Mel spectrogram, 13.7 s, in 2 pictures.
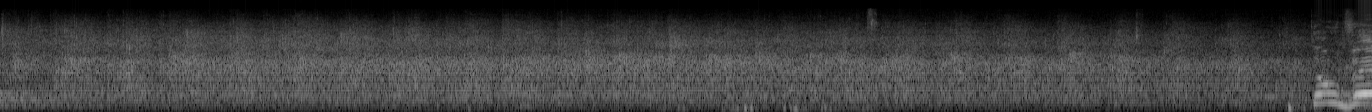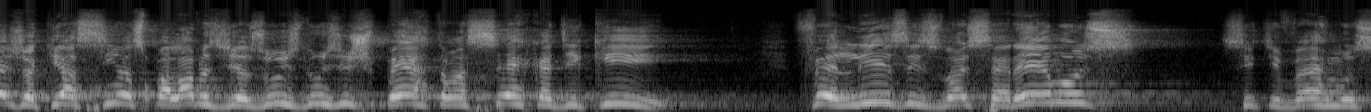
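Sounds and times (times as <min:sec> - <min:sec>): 
audience applause: 0:00.0 - 0:06.8
speech: 0:06.6 - 0:13.7.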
